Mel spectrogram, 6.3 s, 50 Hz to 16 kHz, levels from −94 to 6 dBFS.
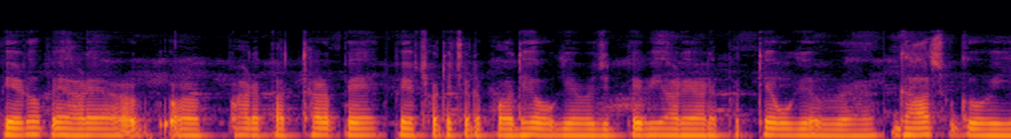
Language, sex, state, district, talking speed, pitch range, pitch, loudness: Hindi, male, Bihar, Saharsa, 180 wpm, 125-130 Hz, 125 Hz, -24 LUFS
